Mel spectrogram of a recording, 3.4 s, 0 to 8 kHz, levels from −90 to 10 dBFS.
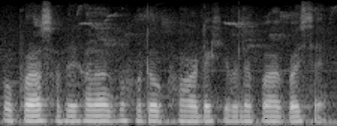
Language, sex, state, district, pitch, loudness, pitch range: Assamese, male, Assam, Hailakandi, 125 Hz, -19 LUFS, 120-125 Hz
